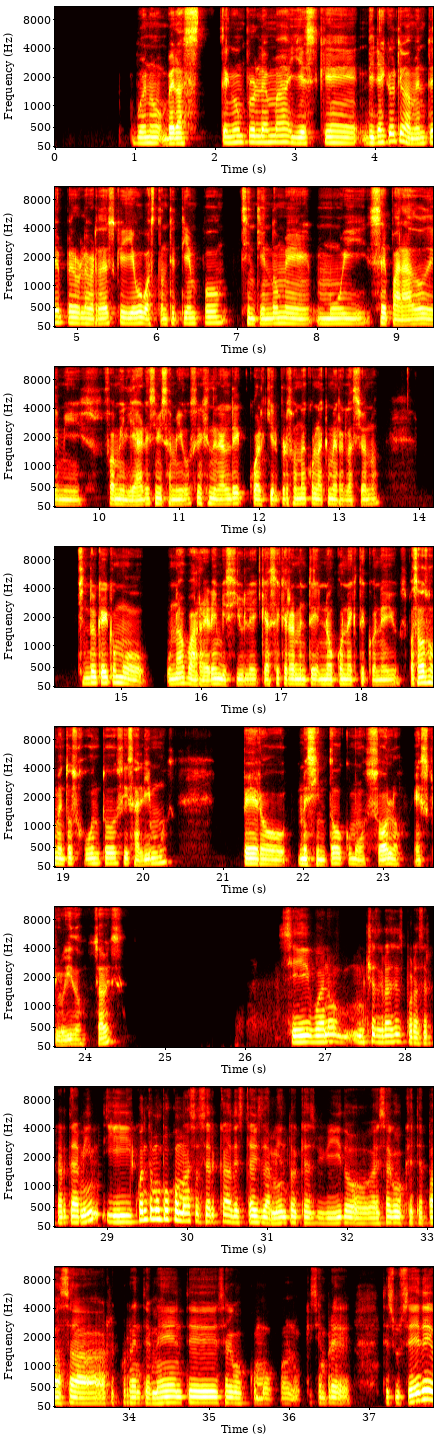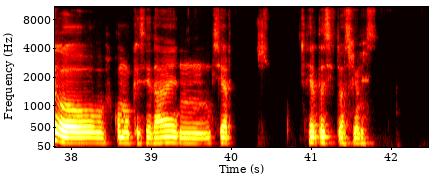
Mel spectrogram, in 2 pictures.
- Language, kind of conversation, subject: Spanish, advice, ¿Por qué me siento emocionalmente desconectado de mis amigos y mi familia?
- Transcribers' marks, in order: other background noise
